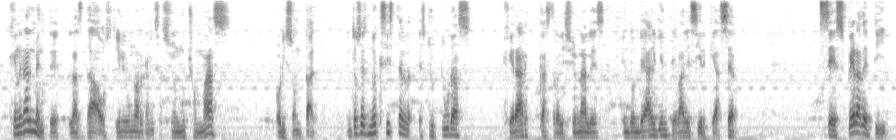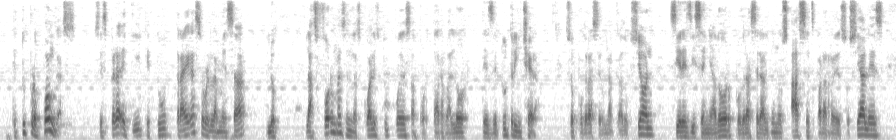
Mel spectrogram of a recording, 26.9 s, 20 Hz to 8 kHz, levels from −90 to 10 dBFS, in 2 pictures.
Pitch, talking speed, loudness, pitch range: 110 Hz, 155 wpm, -34 LUFS, 95-135 Hz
